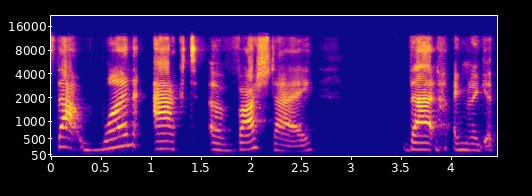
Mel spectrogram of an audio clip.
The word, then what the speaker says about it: Vashti: Vashti.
